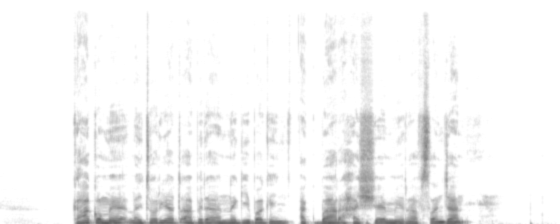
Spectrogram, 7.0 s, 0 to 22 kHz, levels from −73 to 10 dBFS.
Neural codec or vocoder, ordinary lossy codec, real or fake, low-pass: none; none; real; none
